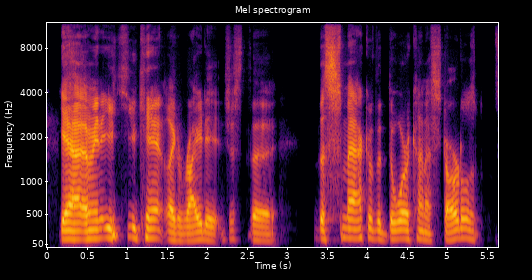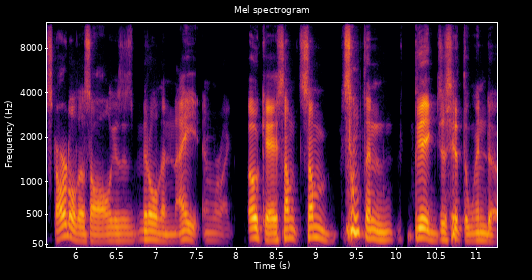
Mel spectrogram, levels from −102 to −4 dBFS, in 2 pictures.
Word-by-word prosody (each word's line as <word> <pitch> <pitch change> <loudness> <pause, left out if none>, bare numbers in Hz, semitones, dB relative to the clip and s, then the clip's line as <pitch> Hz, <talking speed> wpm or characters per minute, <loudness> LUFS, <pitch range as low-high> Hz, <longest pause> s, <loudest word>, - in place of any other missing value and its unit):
Yeah, 125 -1 +8
I 120 - +8
mean, 135 +1 +5
y 145 +5 +1
you 150 - -3
can't, 140 -2 0
like, 115 -3 +2
write 105 +3 +1
it. 105 0 -3
Just 130 0 -17
the 105 -2 -2 0.5
the - - 0
smack 140 0 +2
of 140 - -3
the 130 - -3
door 130 +4 +1
kinda 125 -4 -5
startles 130 +4 -1 0.2
startled - - -1
us 100 0 -3
all 100 +1 -4
‘cause 105 0 -6
it's 105 0 -13
middle 125 -1 0
of 110 - -8
the 100 - -7
night, 110 +5 -6
and 110 0 -19
we're 105 - -20
like, 90 -2 -27 0.2
"Okay, 140 -7 +3
some 140 +4 -3
some 150 -9 -3
something 140 - 0 0.2
big 145 -7 +5
just 120 0 -5
hit - - -1
the 105 - -6
window." 110 +1 -5
125 Hz, 210 wpm, -24 LUFS, 105-140 Hz, 0.5 s, Yeah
